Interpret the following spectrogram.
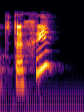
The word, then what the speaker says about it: птахи: Слова ведмідь, тваринка, зайчик, білка, їжак, а слово птахи зробіть звуковий аналіз. Давайте перевіримо. Слово птахи. Поділимо на склади. Птахи. Наголос падає на другий склад.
